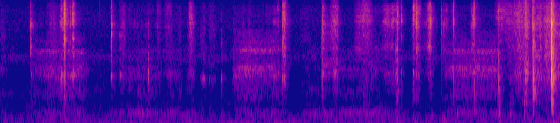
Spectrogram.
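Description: Paper being bent and handled for a junk journal pocket envelope, a series of close crinkling rustles and small taps, soft and intermittent, with a sharper crackle at the end.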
